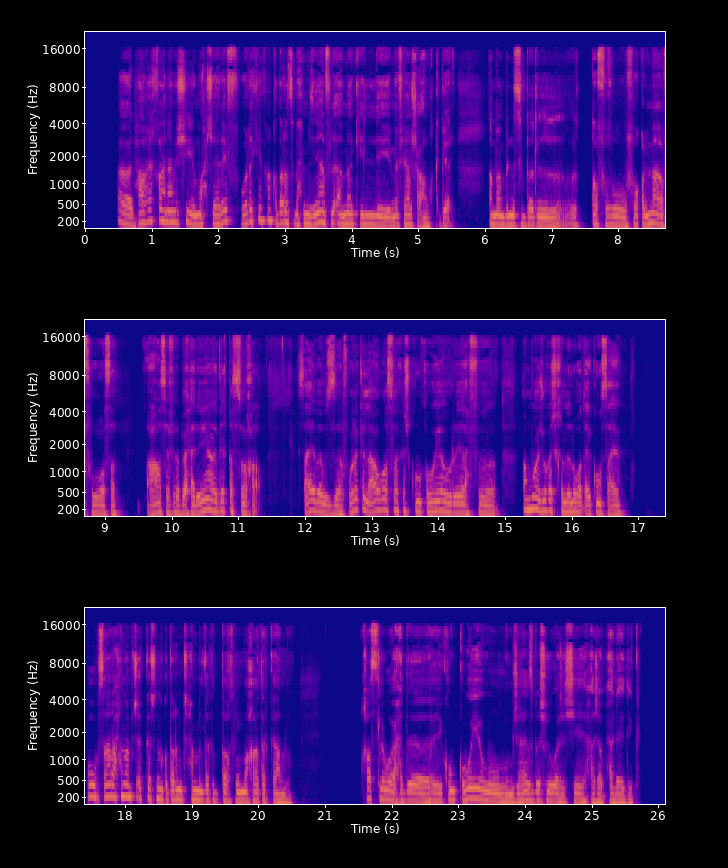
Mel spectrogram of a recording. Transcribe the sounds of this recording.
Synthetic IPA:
lħɑqiqɑʔænæmæʃimʊħt̪æɾəfwəlækənkænəqd̪əɾˤnəsbaħməzjænfilʔæmækəlimæfihæʃʕʊmqkbiɾʔæmːæbənːəsb | t̪ˤːɑfzˤwfuqəlmæʔfiwɑsˤɑt̪ | ʕɑsˤəfabaħɾəjːahæd̪iqəsˤːʔʊxɾˤɑ̰ | sˤʕibabəzːæfwlækənəlʕawɑsˤfɑkæt̪kunqɑwəjːawərːjaħfiʔæmwæʒukæt̪xælːilwɑd̪ˤʕjkunsˤʕib̚ | wbsˤɑɾˤɑħnæmt̪ʔækːəd̪nəqd̪əɾnət̪ħamːəld̪ækəd̪ˤːɑɣt̪wəlmʊxɑt̪ˤəɾˤkæmu | xɑsˤːləwaħəd̪jkunqɑwiwmʒəhəzbæʃjwæʒʃiħaʒːabħalæd̪ik

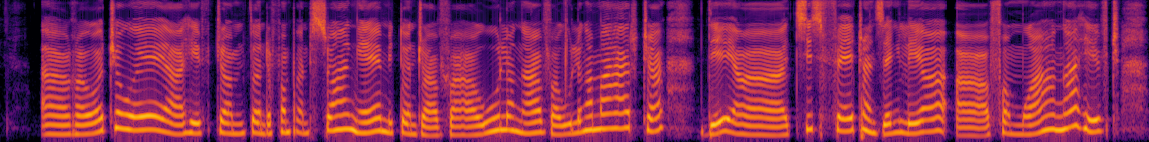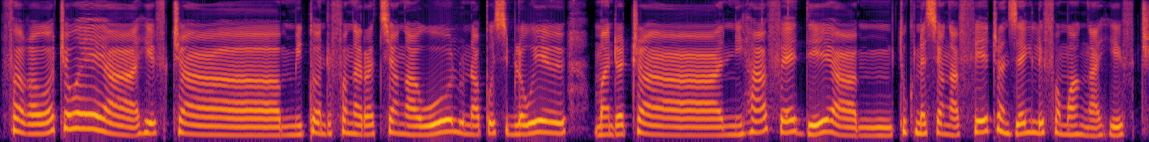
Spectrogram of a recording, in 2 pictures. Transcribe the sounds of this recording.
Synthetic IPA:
araoɦaʈ͡ʂəweaɦevi̥ʈ͡ʂəmit̪oɳɖ͡ʐəfampaɳi̥swaŋemit̪oɳɖ͡ʐəvaulaŋəvaulaŋəmaɦaɾiʈ͡ʂəd̪eat͡sisi̥feʈ͡ʂanzeɲileafamuwaɦaŋəɦevi̥ʈ͡ʂə̥faɾaoaʈ͡ʂəweaɦevi̥ʈ͡ʂə | mit̪oɳɖ͡ʐəfaŋaɾat͡siaŋaolunaposibləwemaɳɖ͡ʐaʈ͡ʂə | niɦafed̪eəmit̪ukunasiaŋafeʈ͡ʂanizeɲilefamwaɦaŋaɦevi̥ʈ͡ʂə̥

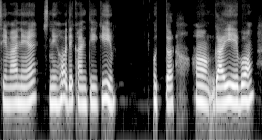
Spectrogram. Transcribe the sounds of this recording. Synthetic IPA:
simanesneɦɔd̪ekʰant̪iki | ut̪ːəɾ | hɔ̃ɡaiebɔŋ

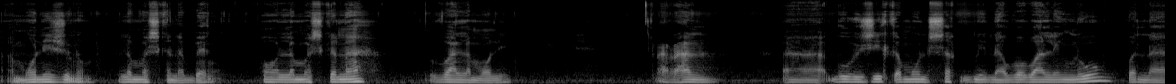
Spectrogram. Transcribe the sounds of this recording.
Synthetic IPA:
a̰mo̞nizuno̰m | lamaskanabeŋ | olamaskana | βalamoni | a̰ɾan | aɡuβizikamunsakninaβaβaliŋnupana

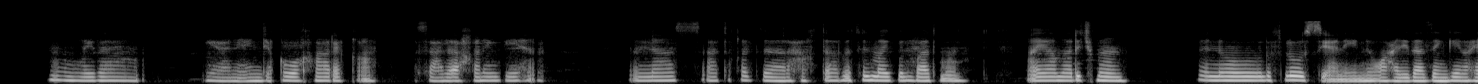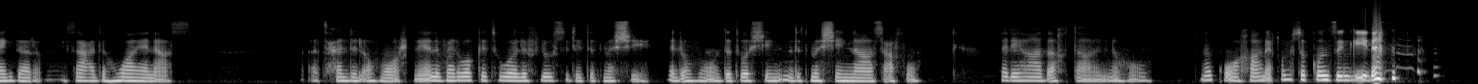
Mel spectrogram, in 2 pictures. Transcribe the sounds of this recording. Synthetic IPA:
wɑlˤːɑːʔɪða | jaʕniʕɪnd̪iqʊwːaxaːɾɨqɑ̰ | ʔasaːʕɪd̪aʔaːxaɾiːnbiːɦa̰ | wɪ̰nːaːsʔaʕt̪ḁqɪd̪ɾˤɑːħʔɪxt̪ɑɾˤmɪθlmajɡuːlbaːt̪ma̰n | ʔa̰jaːmaɾɪt͡ʃman | ʔɪnːalfluːsja̰ʕnḭʔɪnːawaːħɪd̪ʔɪðazaŋɡiːnɾˤɑːħjɪɡd̪ɑɾˤjsaːʕɪd̪ɦwaːjana̰ːs | ʔt̪ħɪlːɪlʔʊmṵːɾˤlɪ̰ʔa̰nːfhalwaɡt̪hʊwːalfluːsʔɪlːid̪ɪt̪maʃːḭ | ɪlʔʊmṵːɾd̪ɪt̪waʃːid̪ɪt̪maʃːinːaːsʕafṵ | falɪɦaːðaʔaxt̪ɑ̰ːɾˤʔɪ̰nːaɦṵ | muːqʊwːaxaːɾɪqabasʔakuːnzaŋɡiːla

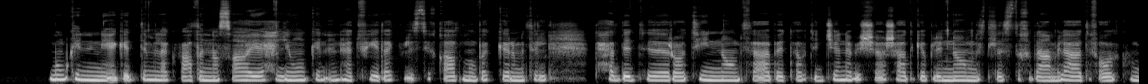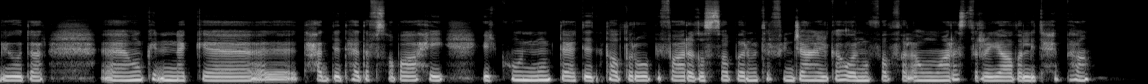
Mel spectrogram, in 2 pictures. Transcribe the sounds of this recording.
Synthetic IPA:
mʊmkɪnʔɪnːiʔaɡad̪ːɪmlakb̥ɑʕðˤɨnːɑsˤɑːjɪħʔɪlːimʊmkɪnʔɪnːɦat̪fiːd̪ak̚b̥ɪlʔɪst̪ɪqɑːfmʊbakːɪɾmɪθlt̪ħad̪ːɪd̪ɾuːt̪ʰiːnːoːmθa̰ːbɪt̪ʔawt̪ɪt̪̚d͡ʒanːɪbɪʃːa̰ːʃaːt̪ɡablɪnːoːmːɪθlɪst̪ɪxd̪aːmɪlhaːt̪ɪfʔawɪlkʰʊmbjuːt̪ɑɾˤ | mʊmkɪnʔɪnːak | t̪ħad̪ːɪd̪ɦad̪afsˤɑbɑːħit̪kʰuːnmʊmt̪ɪʕt̪ɪnt̪ɑðˤɾubɪfaːɾˤɑɣɨsˤːɑbɾˤmɪθlfɪnd͡ʒaːnɪlɡahwalmʊfɑðˤːɑlʔawmʊmɑːɾˤɑsaɪrːɪjɑːðˤɑlːiːt̪ħɪbːha

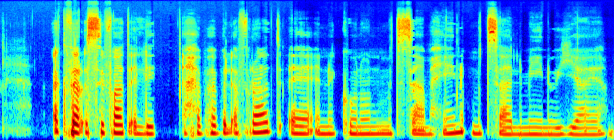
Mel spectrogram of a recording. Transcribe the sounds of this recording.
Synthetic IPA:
ʔakθɑɾˤɨsˤːɨfaːt̪ʔɪ̰lːi | ʔaħabːhabɪlʔafɾˤɑːd̪ʔɪ̰nːujakʰuːnuːnmʊt̪ḁsaːmɪħiːnwmʊt̪ḁsaːlɪmiːnwɪɡɪjaːja

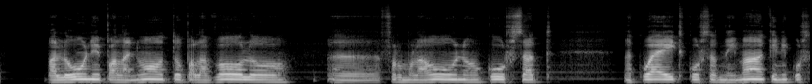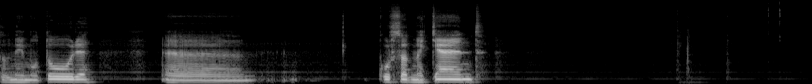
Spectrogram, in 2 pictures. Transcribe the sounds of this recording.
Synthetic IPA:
balunipalanwɔt̪upalavɔlu | fɔɾmulaunukuɾsat̪ | mɛkwɛjt̪kuɾsat̪mɛimakinikuɾsat̪mɛimut̪uɾɛ | kuɾsat̪mɛcɛnt̪

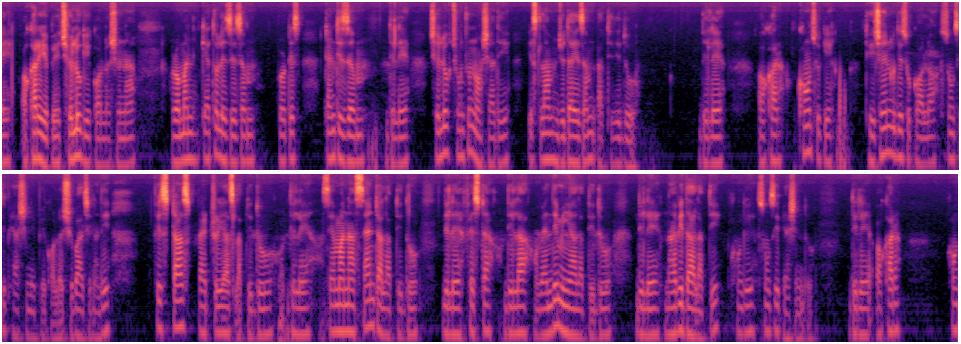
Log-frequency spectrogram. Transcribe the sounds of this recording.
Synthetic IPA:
eɔ̰kʰɐɾjepet͡ʃʰeluk̬ikɔːlɔʃuna | ɾomɐnkɛt̪ʰolisizɐm | pɾoʈis | ʈeɳʈizɐmd̪ile | t͡ʃʰeluk̚t͡ʃʰuŋt͡ʃũnɔːʃad̪i | islamd͡ʒud̪aːizɐmlɐ̰p̚t̪ʰid̪id̪u | d̪ile | ɔkʰɐɾkʰɔ̃ːt͡sukid̪ʰit͡ʃʰenɡud̪isukɔːlɔsuŋt͡sipʰjaːʃinipikɔ̰ːlɔ̰ʃubaːt͡ʃinɐd̪i | fʰisʈaspɛʈɾijaslʔɐ̰b̚t̪id̪ud̪ilesemanasɛɳʈɐlɐp̚t̪id̪u | d̪ilefʰesʈad̪ilaʋẽnd̪imijalɐp̚t̪id̪u | d̪ilenaʋid̪aːlɐp̚t̪ikʰɔ̃ŋɡisũŋt͡sipʰjaːʃind̪u | d̪ileɔkʰɐɾ | kʰɔ̃ŋ

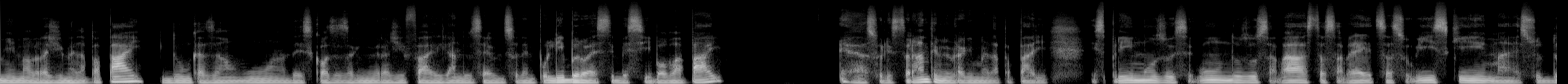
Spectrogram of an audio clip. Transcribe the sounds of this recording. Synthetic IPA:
mimawɾad͡ʒimɛd̪apapːajd̪uŋkazauad̪ajskɔzazakimipɾad͡ʒifajkand̪usɛvunsut̪ɛmpulibɛɾuɛst̪ibesḭpɔpapːaj | ɛasurist̪ɔɾʔant̪imipɾʔaɡimɛd̪apapːaɾiispɾimuzuiseɡund̪uzusa̰βast̪asaβɛt̪sasṵviskʰimaɛsud̪

